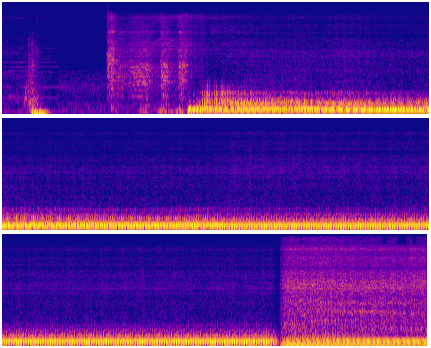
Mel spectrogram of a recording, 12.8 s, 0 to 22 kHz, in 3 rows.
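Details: Subaru BRZ, first start after fitting unequal-length headers and flashing a stage 2 tune: engine catches and settles into a rough, chuffing idle with ragged low puffing over the exhaust; exhaust leak at the header, later fixed by tightening and repositioning the gasket.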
